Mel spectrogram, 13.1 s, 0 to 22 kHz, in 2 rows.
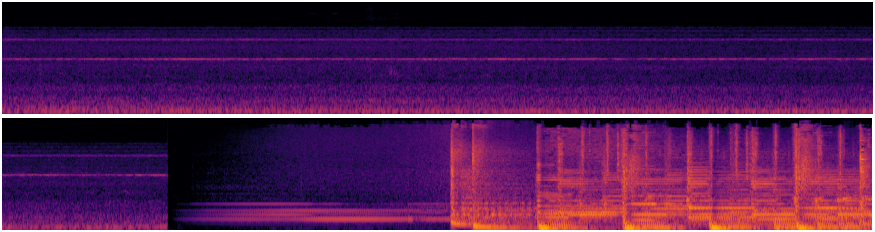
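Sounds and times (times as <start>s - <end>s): jet airliner rumble and hiss: 0.0s - 7.8s.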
